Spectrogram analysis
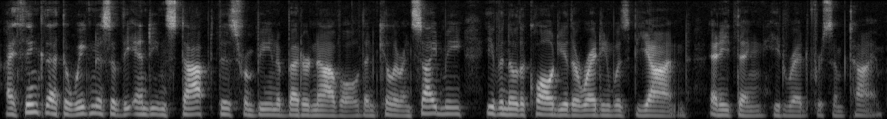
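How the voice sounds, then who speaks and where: A man co-hosting a book podcast, discussing writing analytically in measured, considered phrases. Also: mid-range voice, fairly even intonation. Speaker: podcast co-host.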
